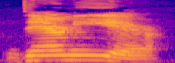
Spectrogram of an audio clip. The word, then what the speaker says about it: dernière: Elle est dernière de la classe. She is last in the class. Dernier. We do have a pronunciation change here. Dernier to dernière.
